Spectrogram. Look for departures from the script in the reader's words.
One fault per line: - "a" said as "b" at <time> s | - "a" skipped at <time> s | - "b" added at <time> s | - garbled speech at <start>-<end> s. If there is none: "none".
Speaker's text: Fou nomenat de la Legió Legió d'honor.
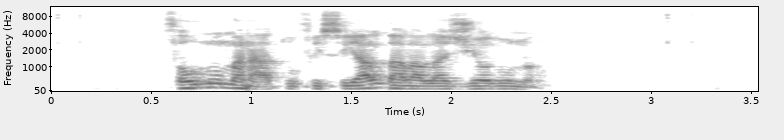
- "oficial" added at 1.2 s
- "Legió" skipped at 2.2 s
